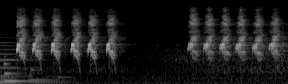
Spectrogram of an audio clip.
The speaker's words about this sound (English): Hear this bird? It's a jay, and it's blue. But this is a Steller's jay, not a true blue jay with a capital B.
